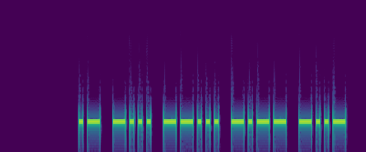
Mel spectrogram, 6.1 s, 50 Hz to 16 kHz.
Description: Morse code, heard as a keyed tone, about 19 wpm, 700 Hz. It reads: AB7YX
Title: Speed Racing - USA 2x2 Call Signs 17wpm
